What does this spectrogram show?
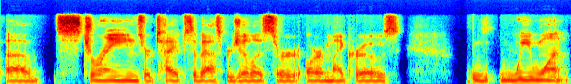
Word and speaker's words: Aspergillus: give it a shot aspergillus David how'd I do it's like a hard G aspergillus aspergillus dang it um you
